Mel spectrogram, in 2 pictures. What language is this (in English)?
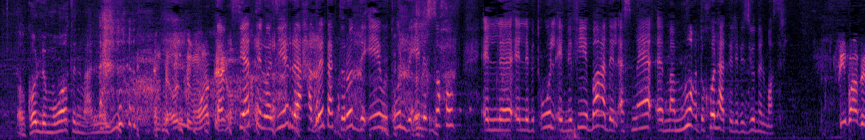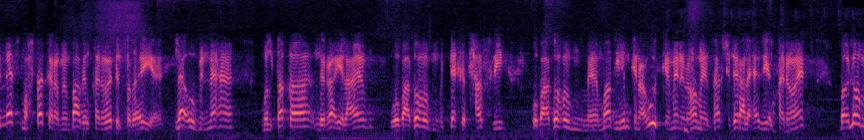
Arabic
